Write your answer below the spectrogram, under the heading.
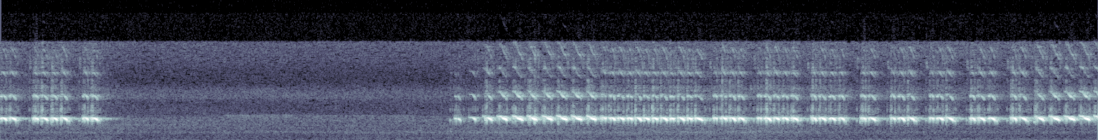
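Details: One insect in the grass of a small garden, singing each night, recorded nearby by phone in the silent dark. A short high chirping burst, a pause of nearly two seconds, then steady rapid pulsed chirping resumes.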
